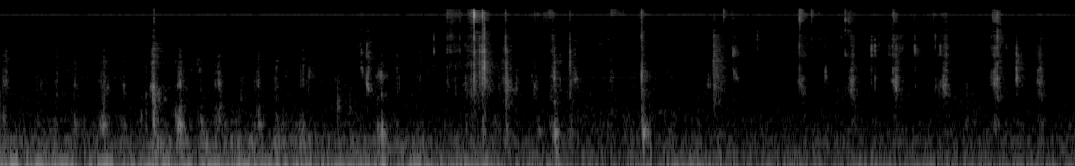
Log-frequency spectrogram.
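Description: Faint chewing and crunching of food in the mouth: a string of small wet clicks and crisp crunches at an uneven pace, with one louder crunch just under five seconds in.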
